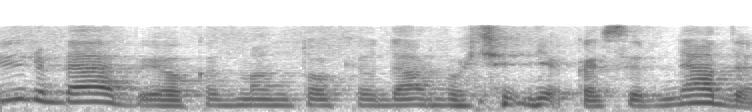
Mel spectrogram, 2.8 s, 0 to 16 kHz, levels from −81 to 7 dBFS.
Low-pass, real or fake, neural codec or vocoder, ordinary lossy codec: 7.2 kHz; real; none; AAC, 64 kbps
